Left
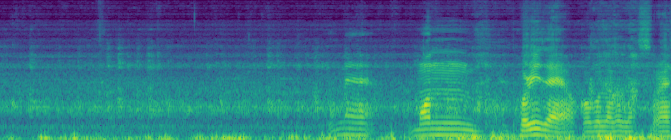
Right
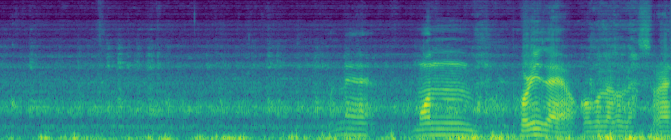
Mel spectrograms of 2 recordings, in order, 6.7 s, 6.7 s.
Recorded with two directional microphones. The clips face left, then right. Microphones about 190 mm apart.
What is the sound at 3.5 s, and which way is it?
Speech, 20° left (ahead or behind).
